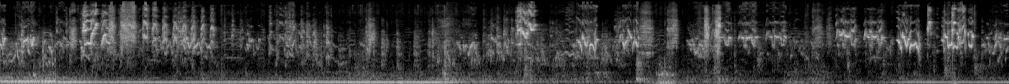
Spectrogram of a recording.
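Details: Breeding budgerigars give busy high chirps and squawks over a steady low hum that fades midway and returns near the end.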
